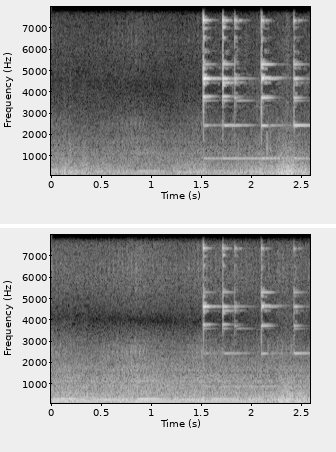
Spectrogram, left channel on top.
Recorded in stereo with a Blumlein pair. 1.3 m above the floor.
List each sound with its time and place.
0.0 s a lawn mower: 60° right
1.5 s a bell: 70° left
